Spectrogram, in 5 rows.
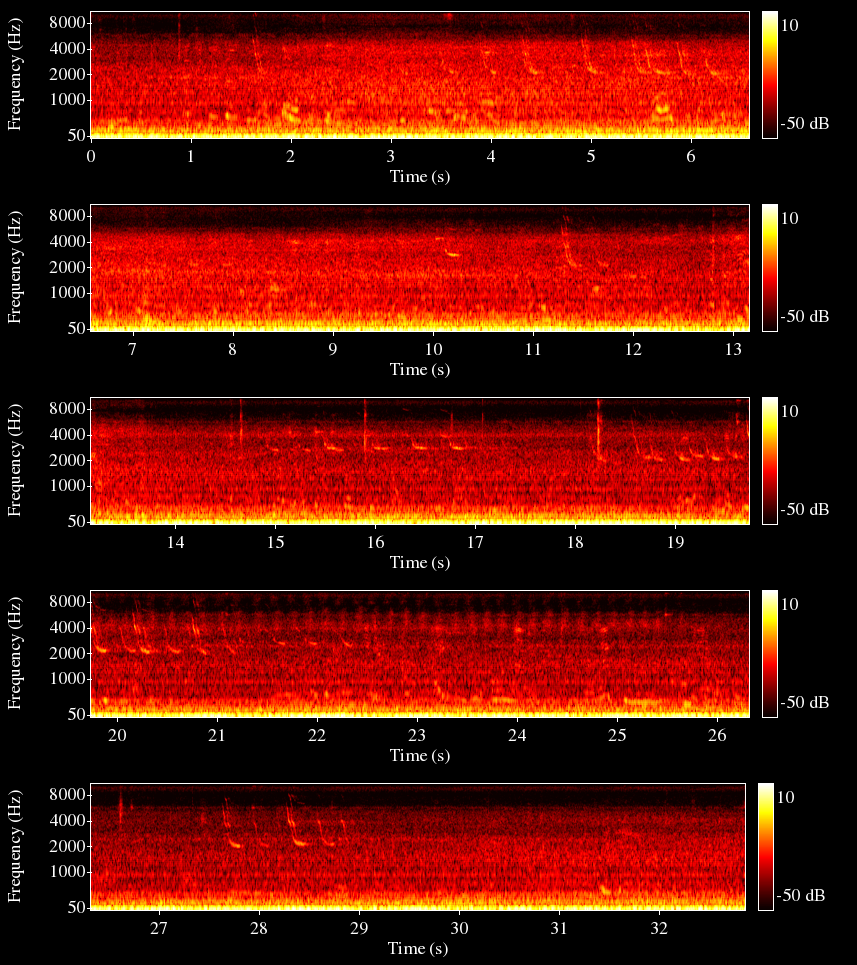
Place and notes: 空軍五村, Hsinchu City - PARKING LOT
A group of older people are here to chat and exercise, Birds sound, traffic sound, PARKING LOT, The parking lot was formerly the residence of the soldier, Binaural recordings, Sony PCM D100+ Soundman OKM II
